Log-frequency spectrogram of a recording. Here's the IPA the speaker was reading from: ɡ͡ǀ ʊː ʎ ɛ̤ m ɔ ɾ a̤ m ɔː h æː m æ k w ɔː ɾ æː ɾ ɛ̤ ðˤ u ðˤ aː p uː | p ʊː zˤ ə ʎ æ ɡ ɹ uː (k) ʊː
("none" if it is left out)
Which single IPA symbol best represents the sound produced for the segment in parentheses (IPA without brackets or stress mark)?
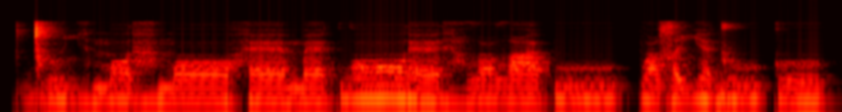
k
